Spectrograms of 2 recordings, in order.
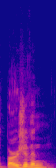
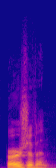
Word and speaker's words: Bergevin: They are super excited about Gavin Cash, Wyatt Hensler, and Matthew, we've been saying his last name wrong. It's Bergevin. Bergevin.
